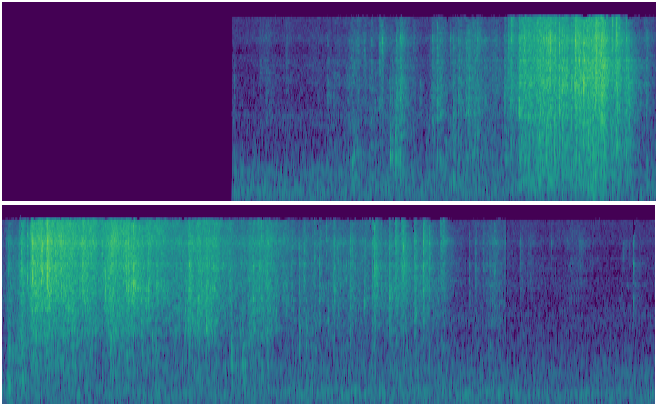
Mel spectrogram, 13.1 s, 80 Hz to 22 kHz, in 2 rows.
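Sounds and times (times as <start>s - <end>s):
steady low hum: 2.3s - 13.0s
cereal pouring into a bowl: 4.6s - 11.0s.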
